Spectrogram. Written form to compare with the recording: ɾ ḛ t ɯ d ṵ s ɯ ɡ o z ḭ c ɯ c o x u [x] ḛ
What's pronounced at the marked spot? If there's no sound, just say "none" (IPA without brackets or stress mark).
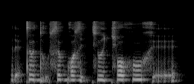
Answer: x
